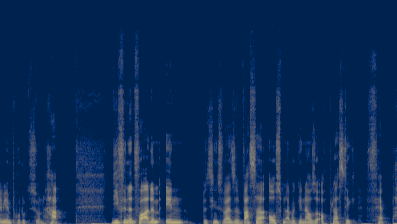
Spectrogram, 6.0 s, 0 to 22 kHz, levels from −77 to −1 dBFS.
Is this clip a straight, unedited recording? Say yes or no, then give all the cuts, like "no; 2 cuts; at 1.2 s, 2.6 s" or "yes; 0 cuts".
no; 3 cuts; at 2.0 s, 2.9 s, 4.2 s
